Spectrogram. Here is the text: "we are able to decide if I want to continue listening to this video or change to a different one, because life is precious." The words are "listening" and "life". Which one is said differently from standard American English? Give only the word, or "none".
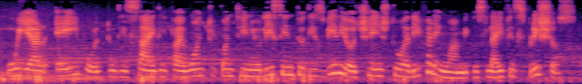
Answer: listening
